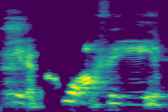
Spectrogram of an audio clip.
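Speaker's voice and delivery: rough, bad, put-on New York accent. Speaker tries out the one American accent they sometimes attempt, New York accent. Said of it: "The only American accent I kind of try and do sometimes is New York".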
